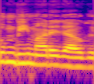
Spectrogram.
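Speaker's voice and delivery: भी hit hard and loud.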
